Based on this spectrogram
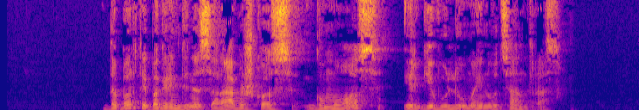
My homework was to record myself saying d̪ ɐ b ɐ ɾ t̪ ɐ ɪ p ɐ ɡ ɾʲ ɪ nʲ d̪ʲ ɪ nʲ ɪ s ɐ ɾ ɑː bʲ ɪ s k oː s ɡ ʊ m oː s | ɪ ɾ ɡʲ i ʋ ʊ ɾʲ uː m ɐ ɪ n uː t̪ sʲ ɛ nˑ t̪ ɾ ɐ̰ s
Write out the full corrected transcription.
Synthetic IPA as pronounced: d̪ ɐ b ɐ ɾ t̪ ɐ ɪ p ɐ ɡ ɾʲ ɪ nʲ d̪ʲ ɪ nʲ ɪ s ɐ ɾ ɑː bʲ ɪ ʃ k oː s ɡ ʊ m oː s | ɪ ɾ ɡʲ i ʋ ʊ lʲ uː m ɐ ɪ n uː t̪ sʲ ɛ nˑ t̪ ɾ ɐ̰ s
